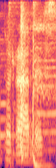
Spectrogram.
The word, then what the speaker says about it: Perales: And this is your host, Kim Perales. If you cannot roll your R's, it's okay. Just call me KP.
